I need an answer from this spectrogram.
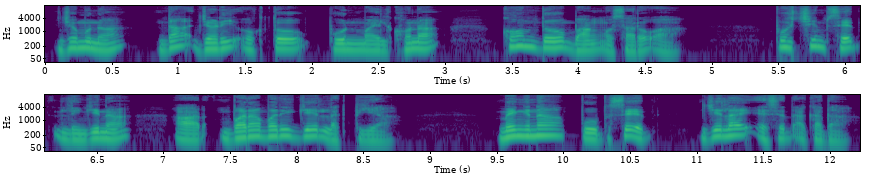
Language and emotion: Santali, neutral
